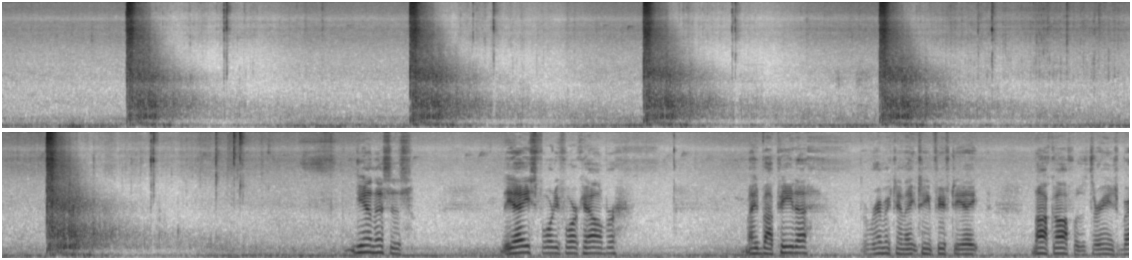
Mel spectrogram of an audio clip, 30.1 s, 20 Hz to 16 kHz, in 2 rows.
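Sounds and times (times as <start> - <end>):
revolver shots echoing: 1.6 - 2.8, 5.4 - 6.8, 8.5 - 10.2, 11.6 - 12.8.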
